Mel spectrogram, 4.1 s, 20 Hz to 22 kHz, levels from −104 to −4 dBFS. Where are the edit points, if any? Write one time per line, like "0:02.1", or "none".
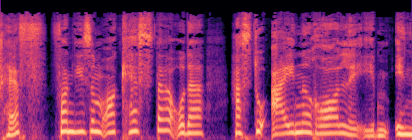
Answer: none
